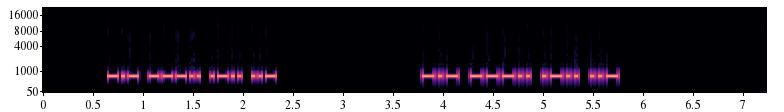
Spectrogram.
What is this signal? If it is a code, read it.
Morse code, heard as a keyed tone, about 39 wpm, 700 Hz. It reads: K8LU K8LU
